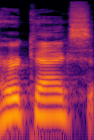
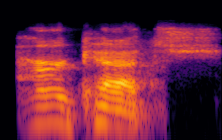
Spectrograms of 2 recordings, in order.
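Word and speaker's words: Hurkacz: Is it Hercax and Musetti? Her catch. Her Hercatch.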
